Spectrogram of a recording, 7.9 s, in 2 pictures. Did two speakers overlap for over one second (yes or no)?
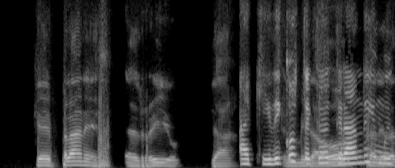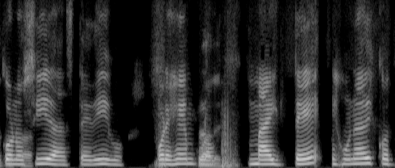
yes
